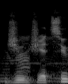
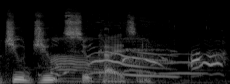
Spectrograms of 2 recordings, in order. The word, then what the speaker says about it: jujutsu: saying it wrong actually i've been saying jiu jitsu kaizen but it's jujutsu i just don't correct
